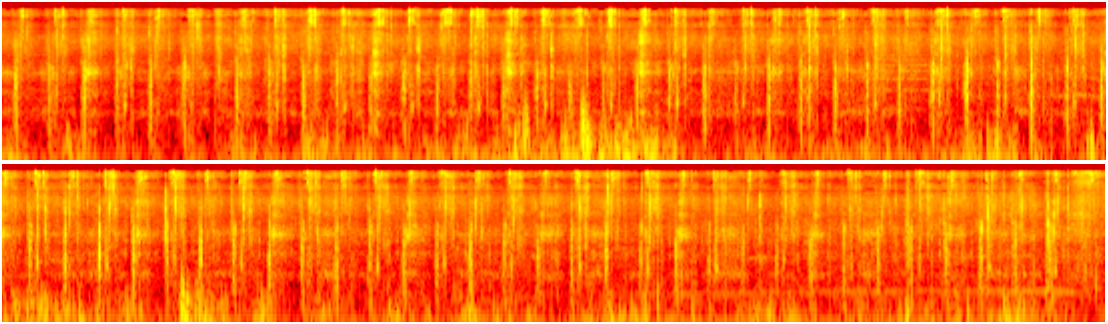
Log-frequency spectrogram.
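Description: Running shoes patter steadily on a paved road, close by.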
